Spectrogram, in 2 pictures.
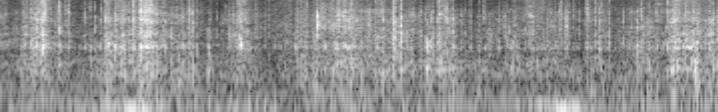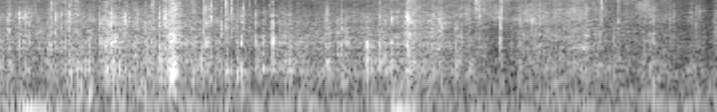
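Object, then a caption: Thin printed paper sheet. Fingertips rub and crinkle a thin, folded sheet of printed white paper resting on a wooden table. The result is a soft, continuous stream of bright, crackly rustling with many small snaps overlapping, and almost no low end.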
